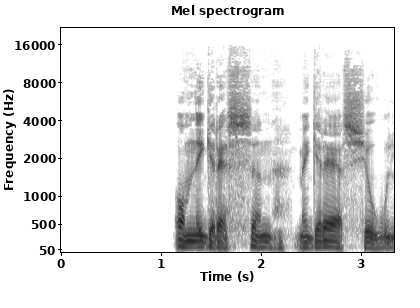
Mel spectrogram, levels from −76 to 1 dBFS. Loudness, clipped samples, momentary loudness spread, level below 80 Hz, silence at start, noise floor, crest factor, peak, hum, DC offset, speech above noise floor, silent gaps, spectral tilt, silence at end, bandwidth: -17 LUFS; under 0.1%; 8 LU; -42 dBFS; 1.15 s; under -90 dBFS; 18 dB; 0 dBFS; none; under 0.1%; over 74 dB; none; -5.5 dB/octave; 0 s; 16 kHz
